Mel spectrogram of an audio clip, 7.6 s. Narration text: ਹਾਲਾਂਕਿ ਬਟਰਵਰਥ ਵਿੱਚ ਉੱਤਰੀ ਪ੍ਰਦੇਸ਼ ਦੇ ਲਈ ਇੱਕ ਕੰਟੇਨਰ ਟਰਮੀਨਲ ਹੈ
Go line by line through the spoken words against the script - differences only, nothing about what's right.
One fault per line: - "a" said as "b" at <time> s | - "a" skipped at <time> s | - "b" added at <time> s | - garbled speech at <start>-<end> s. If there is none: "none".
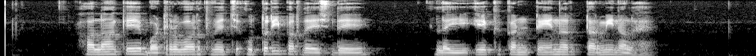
none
